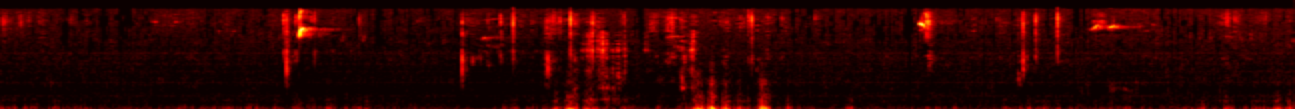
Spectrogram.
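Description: Hairy woodpecker pecking and scrabbling at a suet log: bursts of knocking and scraping, loudest in the middle. A few sharp, very high bird chips are heard, one short falling note at a time.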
